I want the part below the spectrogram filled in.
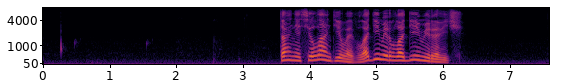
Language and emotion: Russian, positive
